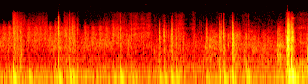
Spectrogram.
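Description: Paper rustles in a woman's hands.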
